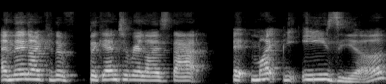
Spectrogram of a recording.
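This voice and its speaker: In a New Zealand accent, a woman of medium pitch speaks at a fairly slow pace. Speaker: opera singer and arts company leader. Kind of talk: interview talk. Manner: hesitant fillers.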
